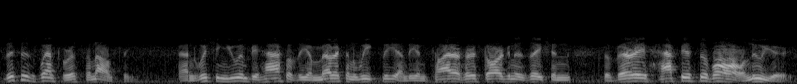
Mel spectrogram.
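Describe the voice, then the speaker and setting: A man delivers a formal sponsor announcement at a brisk clip in a polished announcer voice. He sits at a middle pitch. The sound is thin and lo-fi, like an old broadcast. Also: expressive, a little hiss or hum. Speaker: radio announcer. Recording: narrow lo-fi 1950s radio broadcast.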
